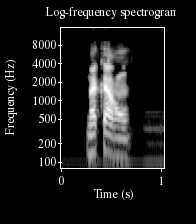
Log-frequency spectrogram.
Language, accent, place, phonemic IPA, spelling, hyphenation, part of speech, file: French, France, Lyon, /ma.ka.ʁɔ̃/, macarons, ma‧ca‧rons, noun, LL-Q150 (fra)-macarons.wav
- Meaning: plural of macaron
